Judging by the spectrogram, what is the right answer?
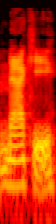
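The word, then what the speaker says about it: Mackay: There's a McKay, Idaho, but everyone calls it Mackie.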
